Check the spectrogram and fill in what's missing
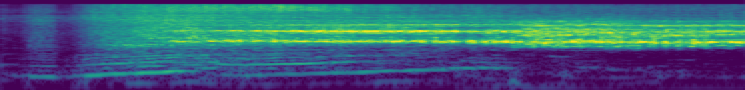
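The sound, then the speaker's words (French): A sound-effect generator's rendering of a car: the engine revs up with a rising whine as it accelerates, then tires squeal loudly in a long, sustained screech as the car brakes very hard to a stop. The sound is loud, with no voices. “J'ai demandé par exemple une voiture qui s'arrête, qui freine super fort Attendez, on va écouter ça.”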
